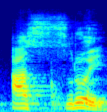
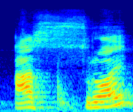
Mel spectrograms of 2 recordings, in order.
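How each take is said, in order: First: Careful "আশ্রয়" as "as-ro-e", s not sh; rounded tight o in "আশ্রয়"; closed o. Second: Careful "আশ্রয়" as "as-raw-e", s not sh; wide open o in "আশ্রয়". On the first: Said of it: "এটা হবে এটার সঠিক উচ্চারণ". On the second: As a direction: say "আশ্রয়" with s and o as in "law". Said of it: "এই উচ্চারণটাও কিন্তু এটা correct". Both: Shown as a demonstration.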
